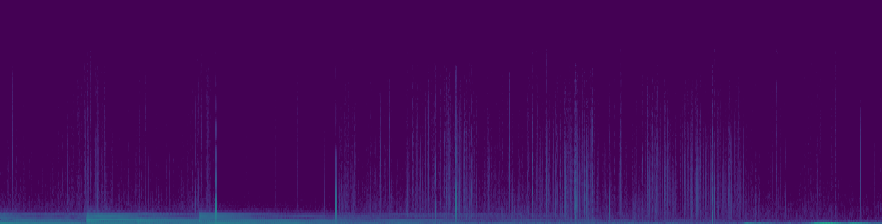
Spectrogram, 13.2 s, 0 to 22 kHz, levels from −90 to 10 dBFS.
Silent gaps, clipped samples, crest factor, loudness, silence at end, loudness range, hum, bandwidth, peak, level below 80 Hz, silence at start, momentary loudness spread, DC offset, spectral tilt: none; under 0.1%; 30 dB; -54 LUFS; 0 s; 10 LU; none; 12.5 kHz; -16 dBFS; -54 dBFS; 0 s; 14 LU; under 0.1%; -5 dB/octave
